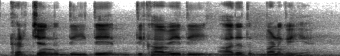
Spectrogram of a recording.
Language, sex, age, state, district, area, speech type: Punjabi, male, 18-30, Punjab, Jalandhar, urban, spontaneous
